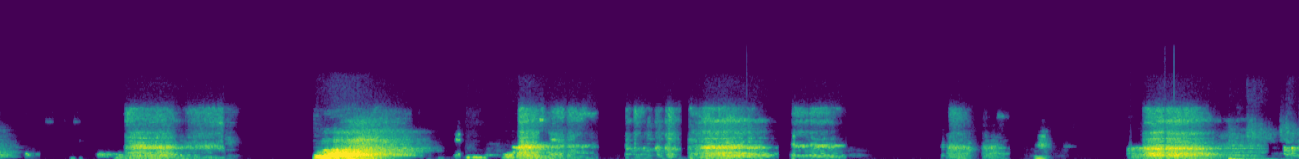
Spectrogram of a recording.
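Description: Heavy, gasping breaths of a person straining through a bodyweight exercise, about seven irregular breaths with the loudest about two and a half seconds in. The sound cuts to dead silence between breaths, as over a video call.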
